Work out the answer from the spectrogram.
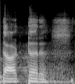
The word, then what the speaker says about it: daughter: ठीक है, अगला शब्द है DAUGHTER, इसे पढ़ेंगे दोस्तों डॉटर। स्पेलिंग ध्यान रखिएगा इसका, DAU है, GHTER है।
